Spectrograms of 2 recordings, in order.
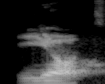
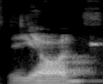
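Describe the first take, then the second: First: The word ends with a voiceless T sound. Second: The word ends with a voiced D sound. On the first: The speaker calls it right. "nós lemos liot, D um pouco mais forte" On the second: The speaker calls it wrong. "nós não lemos liod"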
